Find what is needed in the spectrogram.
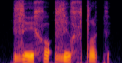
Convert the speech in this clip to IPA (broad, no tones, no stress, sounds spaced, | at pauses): z e x ɒ ʔ z e xʷ tˤ ɘ k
